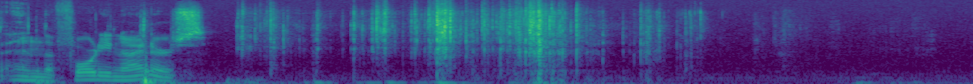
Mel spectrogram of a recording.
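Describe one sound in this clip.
Trading cards rustle and scrape as hands handle them.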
